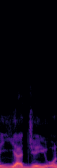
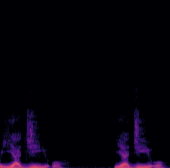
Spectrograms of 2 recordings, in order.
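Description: First: یجیعو with an "ey" glide in the middle; wrong short reading. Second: یجیعو with a stretched "ii" in the middle; drawn-out long i. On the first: Teacher shows students the reading to avoid, یجیعو as "yajey-o". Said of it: "یجیعو نباید بخونیم". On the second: Teacher models the correct stretched reading, یجیعو as "yajii-o". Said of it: "حالت کشیده باید بخونیم". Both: Shown as a demonstration.

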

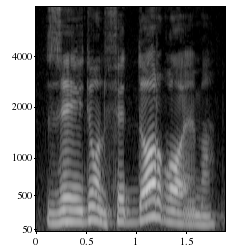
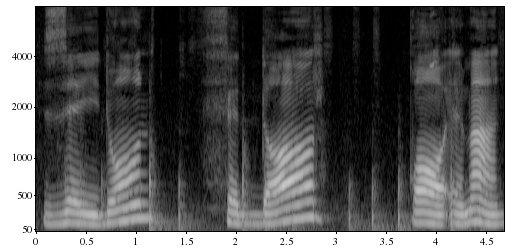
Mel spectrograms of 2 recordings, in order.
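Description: First: Said in the usual way. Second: Teacher reading زیدون فی الدار قائماً slowly, phrase by phrase; slow with pauses. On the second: Shown as a demonstration. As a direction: pause after زیدون, then فی الدار slow and drawn, قائماً set apart.

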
